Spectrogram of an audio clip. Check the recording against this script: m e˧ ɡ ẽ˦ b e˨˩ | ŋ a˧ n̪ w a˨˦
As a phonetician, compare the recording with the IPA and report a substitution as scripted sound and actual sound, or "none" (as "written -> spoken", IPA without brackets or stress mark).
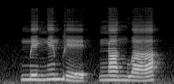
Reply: ɡ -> ŋ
